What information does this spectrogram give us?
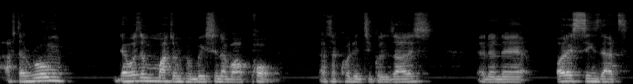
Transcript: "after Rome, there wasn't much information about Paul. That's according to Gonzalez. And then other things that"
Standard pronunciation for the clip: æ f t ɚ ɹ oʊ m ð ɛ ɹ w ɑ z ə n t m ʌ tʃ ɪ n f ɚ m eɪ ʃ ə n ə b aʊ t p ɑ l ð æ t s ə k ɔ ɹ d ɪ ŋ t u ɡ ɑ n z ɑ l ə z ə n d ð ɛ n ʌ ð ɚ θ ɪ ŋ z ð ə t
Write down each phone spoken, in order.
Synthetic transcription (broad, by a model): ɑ f t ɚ ɹ oʊ m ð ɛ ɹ w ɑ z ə n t m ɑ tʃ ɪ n f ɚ m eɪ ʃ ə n ə b aʊ t p ɑ l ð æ t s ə k ɔ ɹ d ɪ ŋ t u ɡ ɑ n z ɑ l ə s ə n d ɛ n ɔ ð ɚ s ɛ z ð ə t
